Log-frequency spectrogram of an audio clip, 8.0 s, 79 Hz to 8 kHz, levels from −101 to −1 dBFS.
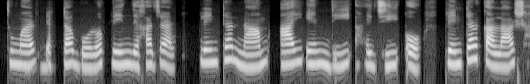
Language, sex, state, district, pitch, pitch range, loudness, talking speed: Bengali, female, Assam, Hailakandi, 235 Hz, 215-250 Hz, -20 LUFS, 115 wpm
